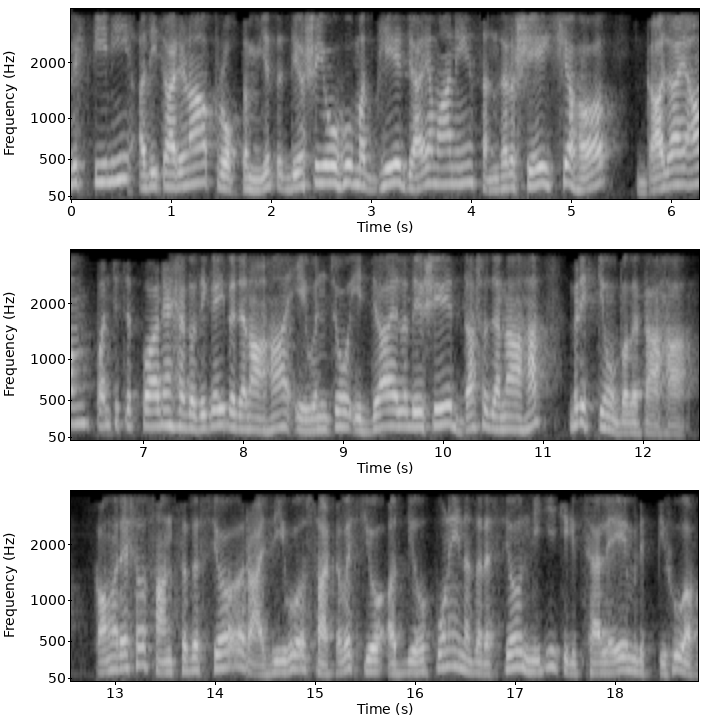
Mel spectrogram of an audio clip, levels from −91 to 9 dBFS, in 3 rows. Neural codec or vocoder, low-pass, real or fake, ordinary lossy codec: codec, 16 kHz, 0.3 kbps, FocalCodec; 3.6 kHz; fake; MP3, 32 kbps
